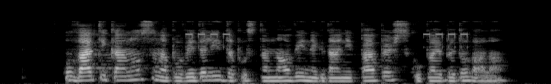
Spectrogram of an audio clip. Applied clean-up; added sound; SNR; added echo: classical method WPE with log-MMSE.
